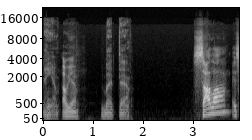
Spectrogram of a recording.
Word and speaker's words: Salah: like to get him oh yeah but uh Salah is how you say his last Salah Salah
